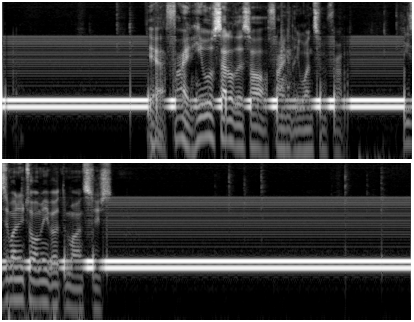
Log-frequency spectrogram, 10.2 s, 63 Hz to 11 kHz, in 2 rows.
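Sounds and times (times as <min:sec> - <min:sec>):
telephone dial tone: 0:00.0 - 0:01.8, 0:04.4 - 0:05.8, 0:06.5 - 0:10.2
speech: 0:01.9 - 0:06.7.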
